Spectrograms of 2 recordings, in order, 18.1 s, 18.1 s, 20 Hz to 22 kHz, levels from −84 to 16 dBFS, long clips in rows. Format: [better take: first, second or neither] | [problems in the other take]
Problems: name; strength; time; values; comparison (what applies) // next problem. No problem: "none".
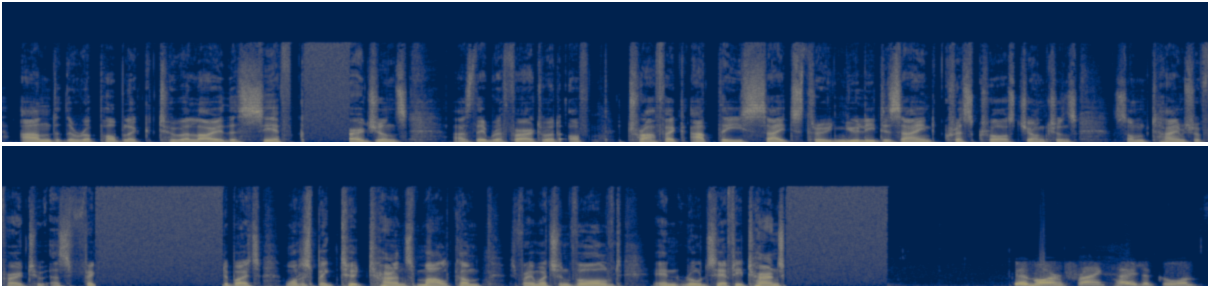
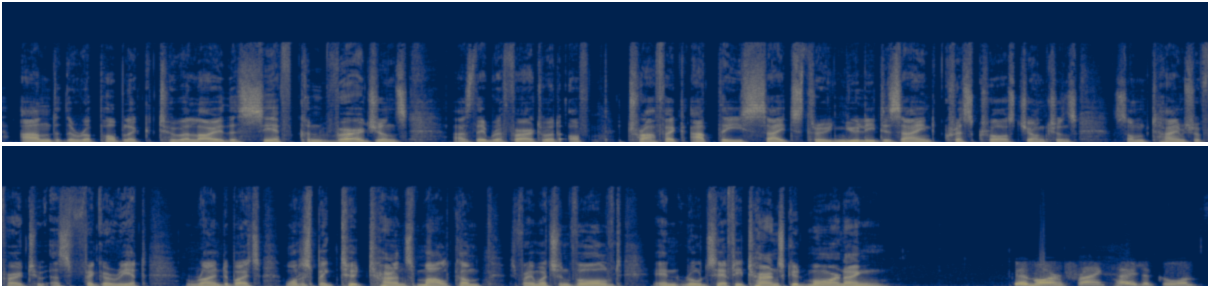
second | audio cutting out; filled with static; at 2.5 s, at 9.5 s for 1 s and at 15 s for 1 s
